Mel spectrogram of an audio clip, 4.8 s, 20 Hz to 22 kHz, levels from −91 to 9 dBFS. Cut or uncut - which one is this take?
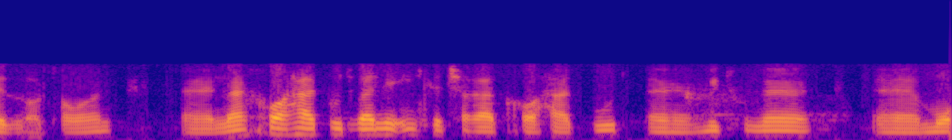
cut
